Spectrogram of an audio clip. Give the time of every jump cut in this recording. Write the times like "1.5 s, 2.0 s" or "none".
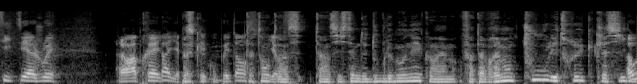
1.6 s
